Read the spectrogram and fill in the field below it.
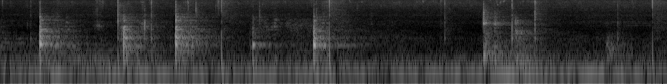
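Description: Bay leaf and fennel seeds dropped into hot oil to temper, a light crackling sizzle alongside quick clinks and scrapes of a spoon against the pan, close by and with no talking.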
